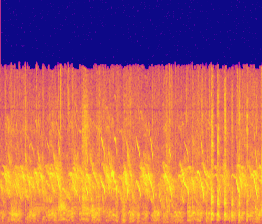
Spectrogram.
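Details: Flock of rural chickens at feeding time: many thin, falling peeps crowd over one another continuously, with faint tapping of beaks in the background.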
